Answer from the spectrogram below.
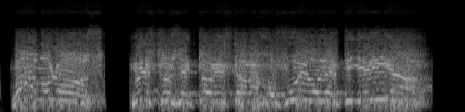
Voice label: voice message art shooting warning, crew tanks spanish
